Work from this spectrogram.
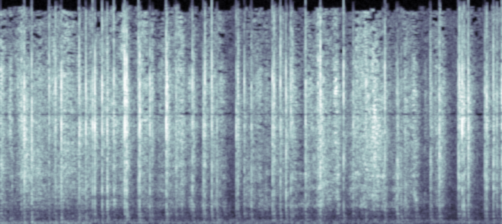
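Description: Long-nailed fingertips tap and scratch quickly across the glossy card cover of the closed paperback novel *Milkman*, which lies flat on a patterned cloth. The result is a dense run of short, dry, bright clicks and scratchy rasps with almost no ring, over a steady low hum.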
